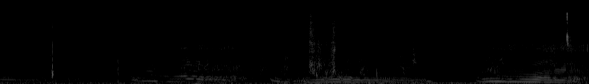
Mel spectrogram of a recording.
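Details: Pet cat sleeping and snoring loudly: rough, buzzing breaths in a quiet room.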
